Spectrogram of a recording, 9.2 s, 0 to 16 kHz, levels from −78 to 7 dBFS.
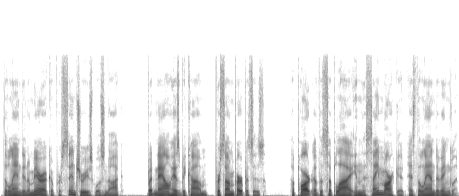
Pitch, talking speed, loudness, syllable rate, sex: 95 Hz, 190 wpm, -20 LUFS, 5.2 syllables/s, male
